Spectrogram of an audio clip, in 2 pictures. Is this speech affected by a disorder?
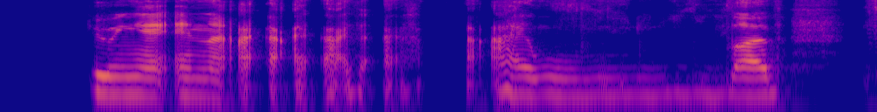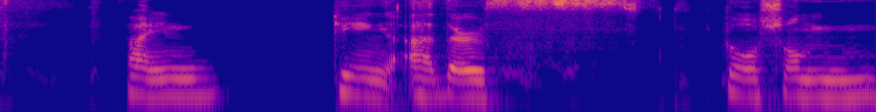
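Yes: stuttering; stutter since childhood, more severe when younger, quiet child avoiding speaking, NSA workshop in Fort Lauderdale; still stutters, no problems communicating at work, growing confidence; more comfortable the more people spoken to, sound repetitions; here prolonged sounds, blocks.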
